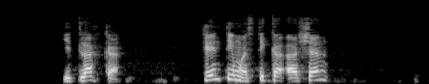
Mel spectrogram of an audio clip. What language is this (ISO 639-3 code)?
nlv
